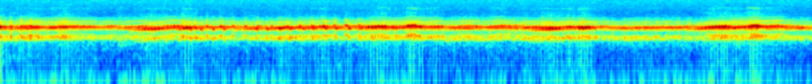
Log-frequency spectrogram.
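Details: Loud, close croaking from frogs in a spring wetland, recorded live without looping. Rapid, rattling trills swell and fade over a dense chorus, with brighter bursts near the start, middle and end.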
